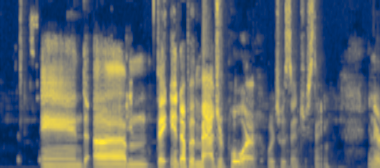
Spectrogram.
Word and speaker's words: Madripoor: And they end up in Madripoor, which was interesting.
